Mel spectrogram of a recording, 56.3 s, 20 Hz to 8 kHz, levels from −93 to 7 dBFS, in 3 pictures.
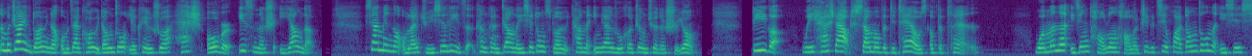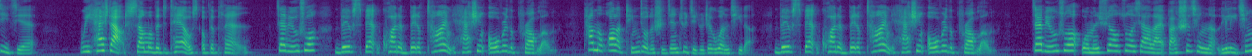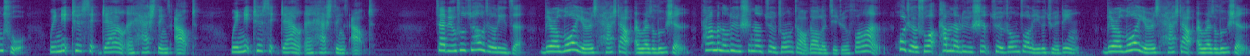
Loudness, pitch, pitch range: -26 LUFS, 245 Hz, 215-280 Hz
